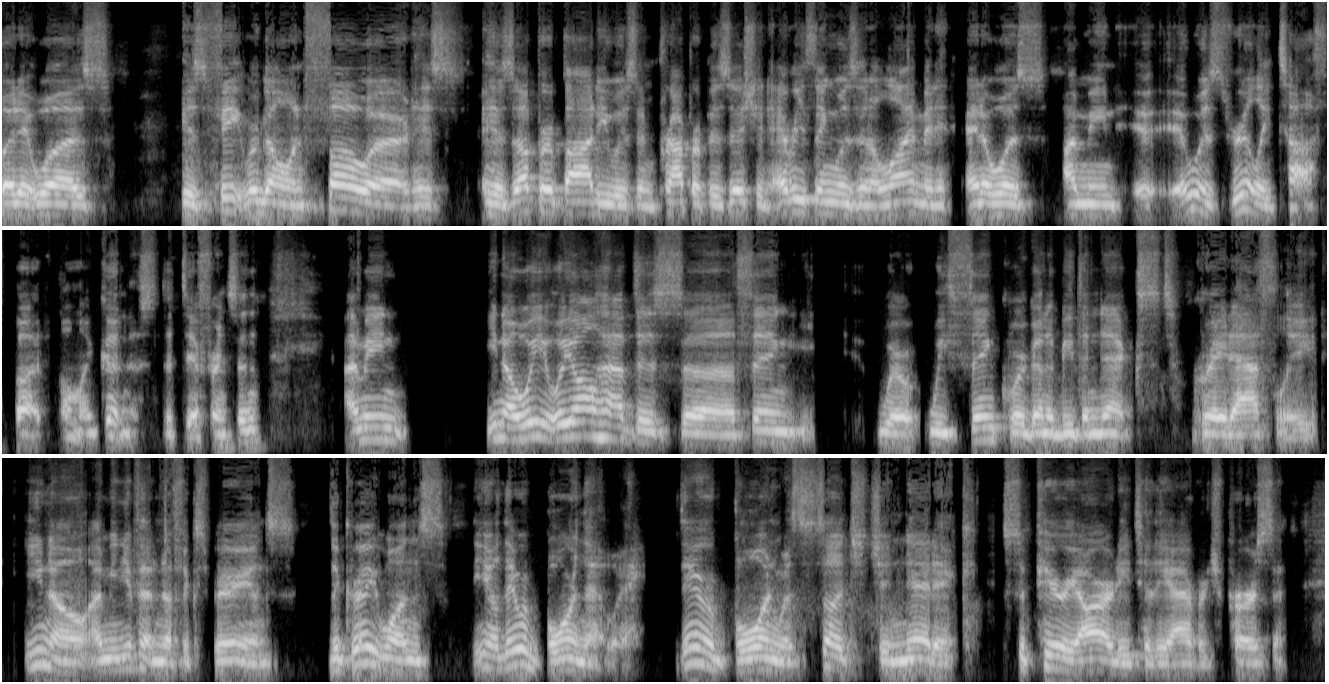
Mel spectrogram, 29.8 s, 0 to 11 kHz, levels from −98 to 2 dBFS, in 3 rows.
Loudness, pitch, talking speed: -21 LUFS, 140 Hz, 175 wpm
